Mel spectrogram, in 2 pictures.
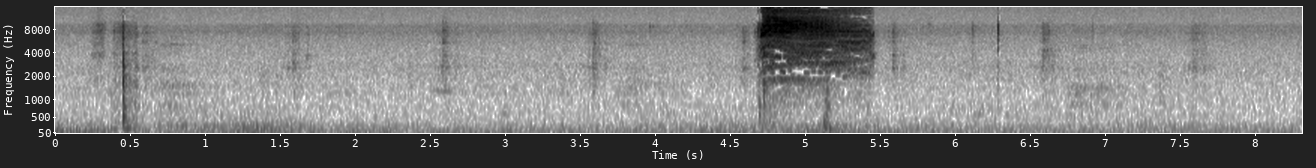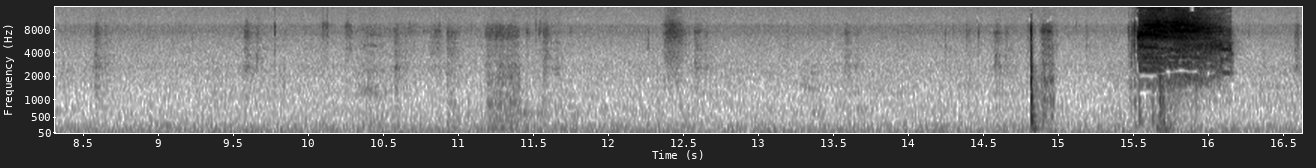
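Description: A young leopard gecko gives two brief, harsh, hissing squeaks about ten seconds apart in a quiet room.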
